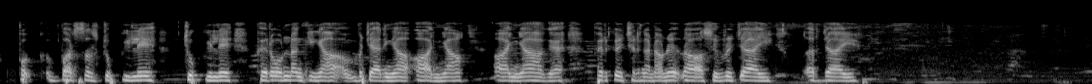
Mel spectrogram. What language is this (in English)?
Dogri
